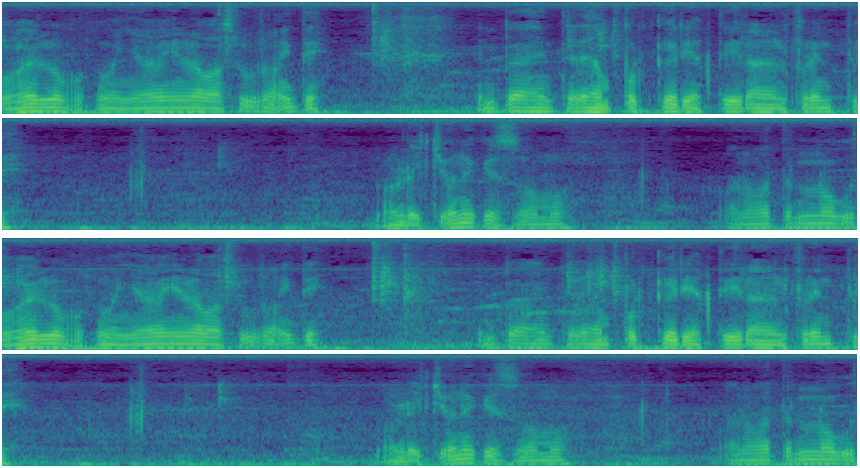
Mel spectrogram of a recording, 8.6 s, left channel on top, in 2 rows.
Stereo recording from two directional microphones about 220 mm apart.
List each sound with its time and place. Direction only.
0.0 s speech: 15° left (ahead or behind)
1.1 s speech: 35° left (ahead or behind)
2.5 s speech: 50° left (ahead or behind)
3.0 s speech: 20° left (ahead or behind)
6.1 s speech: 25° left (ahead or behind); by 8.5 s 10° left (ahead or behind)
